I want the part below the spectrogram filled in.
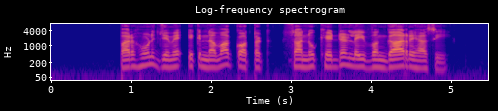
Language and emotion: Punjabi, neutral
